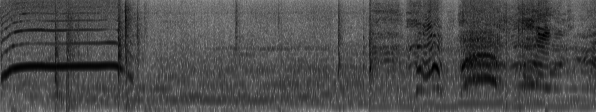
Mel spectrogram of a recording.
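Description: A woman's high scream, rising sharply and then held on one pitch for about a second before cutting off, over dark background music with steady low sustained notes. Near the end come more wavering, shaky cries.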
